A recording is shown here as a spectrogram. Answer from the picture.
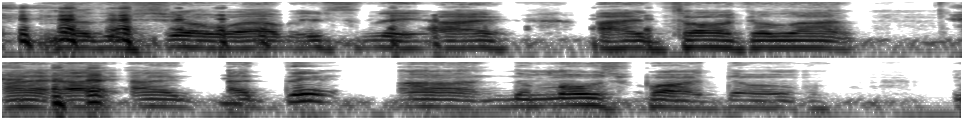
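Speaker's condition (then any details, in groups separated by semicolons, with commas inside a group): ALS; throat muscles affected, speech slowed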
